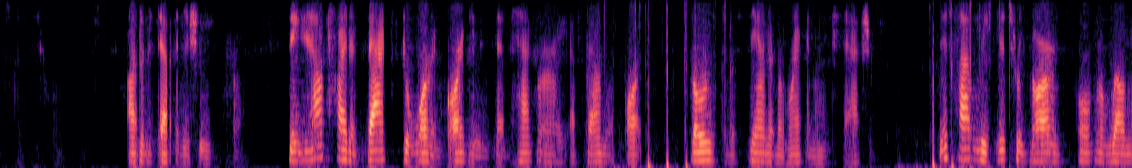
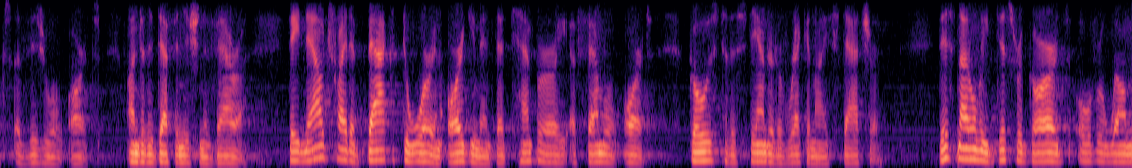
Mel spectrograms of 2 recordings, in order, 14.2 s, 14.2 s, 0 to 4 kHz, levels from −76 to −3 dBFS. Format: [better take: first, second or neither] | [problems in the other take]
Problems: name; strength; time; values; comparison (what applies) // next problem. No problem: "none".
second | noise reduction (neural separator model SepFormer WHAMR!)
